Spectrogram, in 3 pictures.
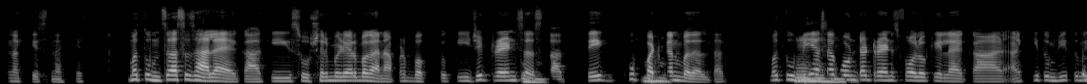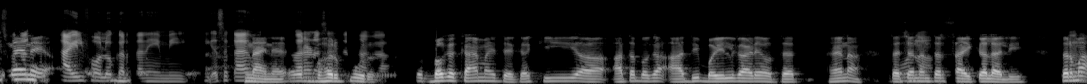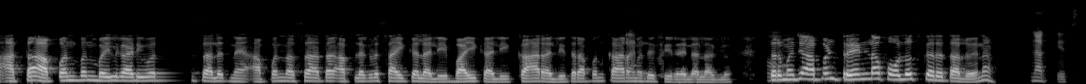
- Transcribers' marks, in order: static; other background noise; bird; mechanical hum; background speech; distorted speech
- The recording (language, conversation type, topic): Marathi, podcast, सोशल मीडियामुळे तुमच्या फॅशनमध्ये काय बदल झाले?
